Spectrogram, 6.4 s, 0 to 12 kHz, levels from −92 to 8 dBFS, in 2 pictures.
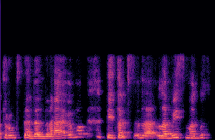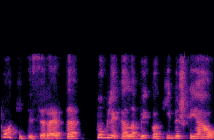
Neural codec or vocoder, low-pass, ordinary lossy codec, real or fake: none; 7.2 kHz; AAC, 64 kbps; real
